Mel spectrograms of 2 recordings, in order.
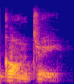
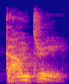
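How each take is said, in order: First: The first vowel sounds like an o. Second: The first vowel sounds like an a. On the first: The speaker calls it wrong. "la pronuncian country" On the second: The speaker calls it right. "la letra O se pronuncia como A ... Lo correcto es country"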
